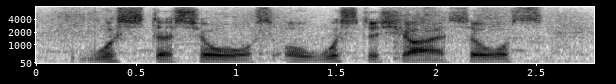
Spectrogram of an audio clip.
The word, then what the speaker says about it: Worcestershire: name Worcester sauce or Worcestershire sauce. It's generally pronounced to English people Worcester. Because like Gloucester, you don't say Gloucestershire, and Worcestershire, you don't say Worcestershire, you say Gloucester and Worcester.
